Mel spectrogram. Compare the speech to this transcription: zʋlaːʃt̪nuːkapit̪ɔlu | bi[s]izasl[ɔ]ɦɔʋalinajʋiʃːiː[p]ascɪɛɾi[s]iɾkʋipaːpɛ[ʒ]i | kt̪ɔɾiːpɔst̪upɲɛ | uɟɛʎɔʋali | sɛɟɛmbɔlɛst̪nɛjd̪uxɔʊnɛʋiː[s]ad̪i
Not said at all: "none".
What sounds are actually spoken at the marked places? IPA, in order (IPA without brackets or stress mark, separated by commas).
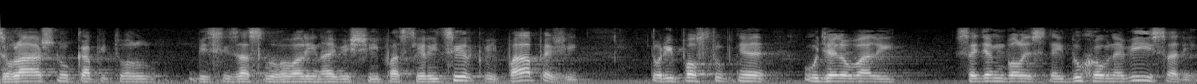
s, u, p, t͡s, ʒ, s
